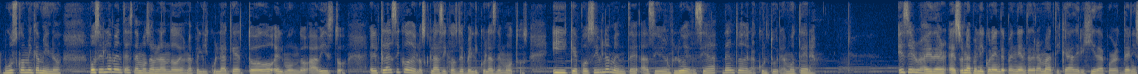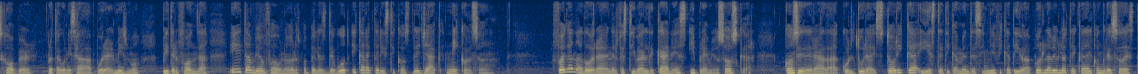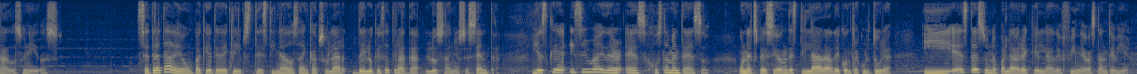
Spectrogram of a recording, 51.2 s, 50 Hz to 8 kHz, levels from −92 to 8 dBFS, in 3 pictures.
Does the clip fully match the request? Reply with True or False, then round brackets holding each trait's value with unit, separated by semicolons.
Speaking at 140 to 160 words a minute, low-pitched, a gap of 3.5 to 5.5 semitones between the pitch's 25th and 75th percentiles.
False (150 wpm; 195 Hz; 4.7 semitones)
